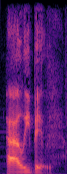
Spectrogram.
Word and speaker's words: Halle Bailey: Halle Bailey.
